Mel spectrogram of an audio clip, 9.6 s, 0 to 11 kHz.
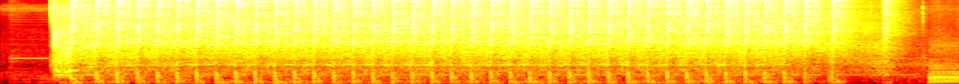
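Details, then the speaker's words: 2007 Mazda RX-8 rotary after sitting two years, fuel line repaired, flooded, coil packs disconnected: even starter cranking at about two and a half pulses a second that never catches; it cranks with some compression but won't start. "Well, it sounds like we've turned it over and we found that it has compression of some sort."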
